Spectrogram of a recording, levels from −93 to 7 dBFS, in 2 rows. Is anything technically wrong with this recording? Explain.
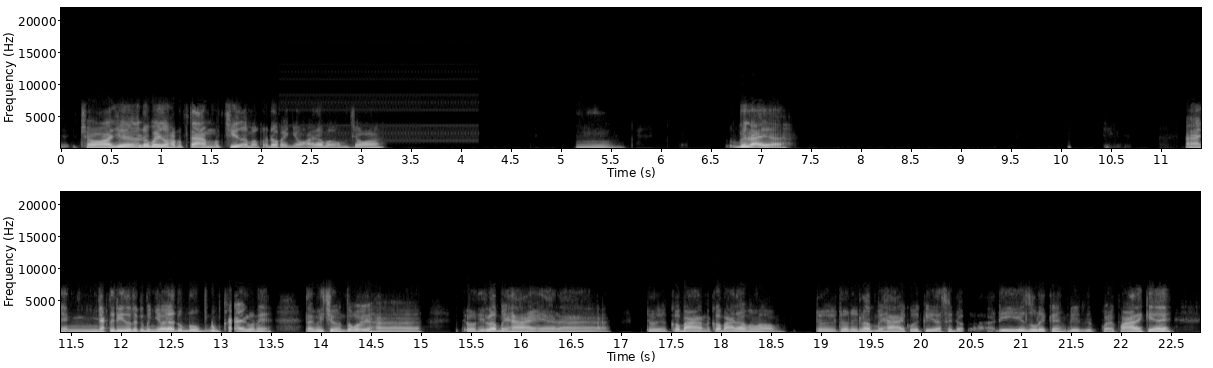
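Yes. From 2.18 to 4.18 s, a faint timecode bleed sits behind the speech, roughly 45 dB below it. Linear timecode running at 30 frames per second on a nearby track or cable has leaked into the recording. Its square wave flips between two pitches around 1 and 2 kHz, producing a chirping warble. A steady whine or hum would hold a single pitch, but this sound keeps jumping between two pitches in a regular, frame-locked rhythm.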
